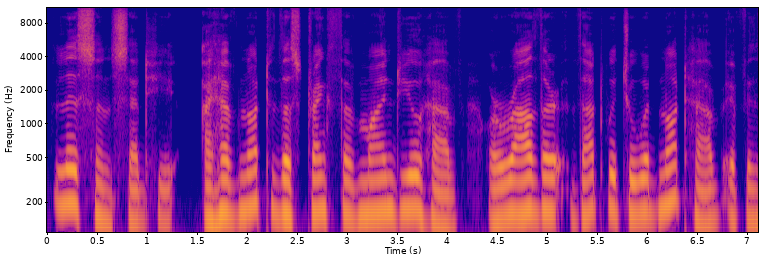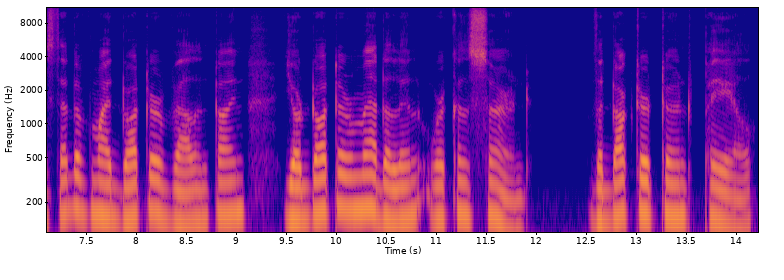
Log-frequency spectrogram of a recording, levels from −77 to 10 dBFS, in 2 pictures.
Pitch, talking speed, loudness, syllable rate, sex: 145 Hz, 150 wpm, -19 LUFS, 4.2 syllables/s, male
